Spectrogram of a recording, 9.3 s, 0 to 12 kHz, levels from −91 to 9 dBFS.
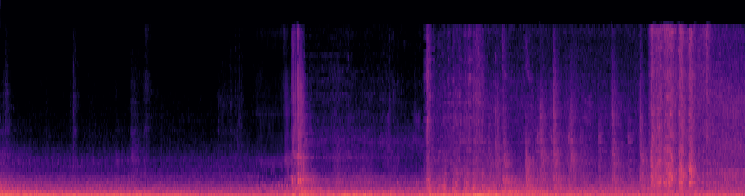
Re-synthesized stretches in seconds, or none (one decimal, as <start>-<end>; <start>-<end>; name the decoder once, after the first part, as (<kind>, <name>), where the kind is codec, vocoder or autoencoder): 3.2-3.8 (vocoder, BigVGAN v2)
